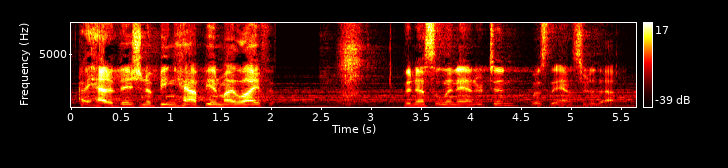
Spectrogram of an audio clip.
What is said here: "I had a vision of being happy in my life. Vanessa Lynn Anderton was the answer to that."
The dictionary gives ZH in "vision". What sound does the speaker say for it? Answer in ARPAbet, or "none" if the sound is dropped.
ZH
